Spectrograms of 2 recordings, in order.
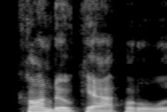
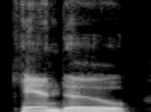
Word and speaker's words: Condo Capital: So, Condo Capital is how it's pronounced, but I get it condo, can do, kando, any variation of it, it doesn't matter to me.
